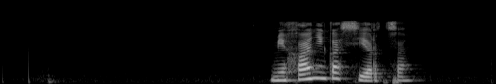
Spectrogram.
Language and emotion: Russian, neutral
